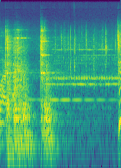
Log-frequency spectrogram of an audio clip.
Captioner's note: phone ringing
